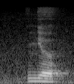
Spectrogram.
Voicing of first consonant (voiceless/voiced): voiced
